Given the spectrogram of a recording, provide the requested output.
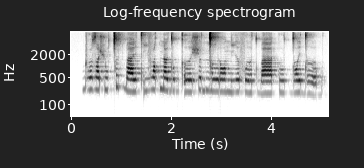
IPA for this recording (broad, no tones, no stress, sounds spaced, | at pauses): ɖʱ u zˤ ɯ ʃ u ǀ ɯ t b a ɪ̯ tʼ i v a tˤ n ɯ d o b kʼ ɤ ə̯ ʃ ɤ d ŋ͡ǀ ɤ ʊ̯ ɾ ɔ n i ə̯ f ɤ t b a k u t d ɔ ɪ̯ d ɤ b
